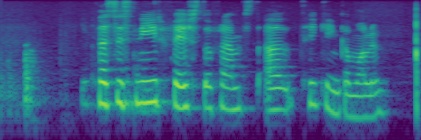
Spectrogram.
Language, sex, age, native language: Icelandic, female, 14, Icelandic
